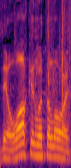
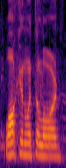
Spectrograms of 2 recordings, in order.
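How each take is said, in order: First: Walking hit louder, falling at the end; walking said loud and firm; stress on walking. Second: Said in the usual way. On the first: Shown as a demonstration. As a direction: lean hard into walking.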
